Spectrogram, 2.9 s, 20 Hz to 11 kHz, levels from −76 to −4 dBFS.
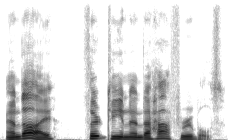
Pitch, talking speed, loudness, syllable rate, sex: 145 Hz, 145 wpm, -16 LUFS, 3.8 syllables/s, male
